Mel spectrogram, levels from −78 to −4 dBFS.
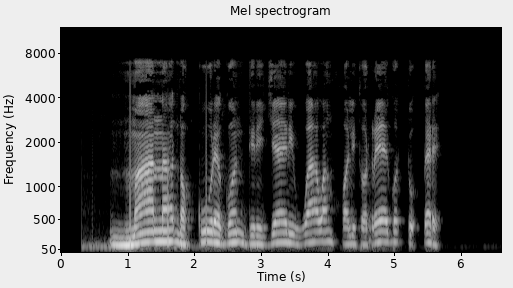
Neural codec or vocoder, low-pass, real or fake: none; 7.2 kHz; real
